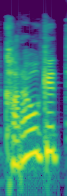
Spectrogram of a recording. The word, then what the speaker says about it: カラオケ: これからカラオケ、後ろのバックステージでやりますって、アナウンスする時にカリオケって言っちゃって、普通にその場で、あれなんで、なんか、 Why am I pronouncing this in English? とか、カラオケって言うんだよとかって言って。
